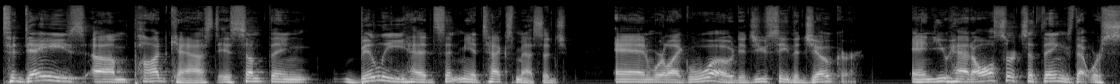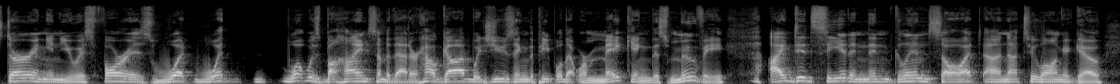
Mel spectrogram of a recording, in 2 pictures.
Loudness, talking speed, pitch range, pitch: -20 LUFS, 185 wpm, 105-135 Hz, 115 Hz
